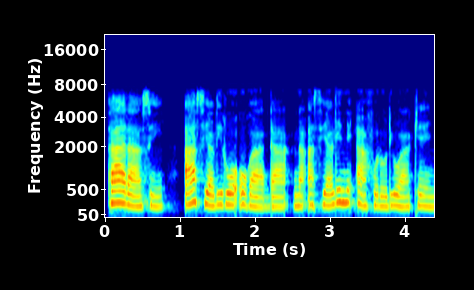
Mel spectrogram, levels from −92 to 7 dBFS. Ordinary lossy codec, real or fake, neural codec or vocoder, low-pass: none; fake; codec, 16 kHz, 4 kbps, FunCodec, trained on LibriTTS, 50 frames a second; 7.2 kHz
